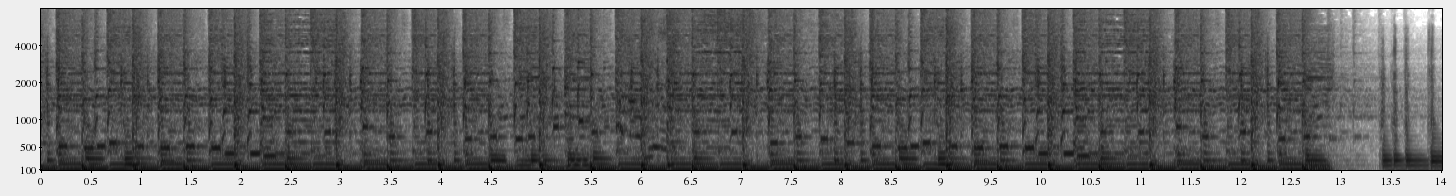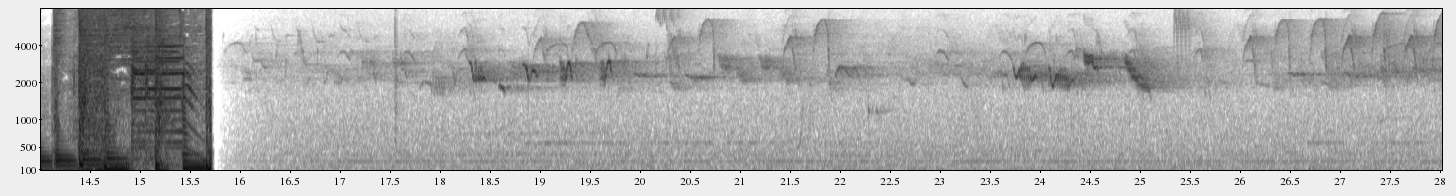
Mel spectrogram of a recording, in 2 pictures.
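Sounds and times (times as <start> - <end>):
songbirds chirping: 15.8 - 28.0.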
